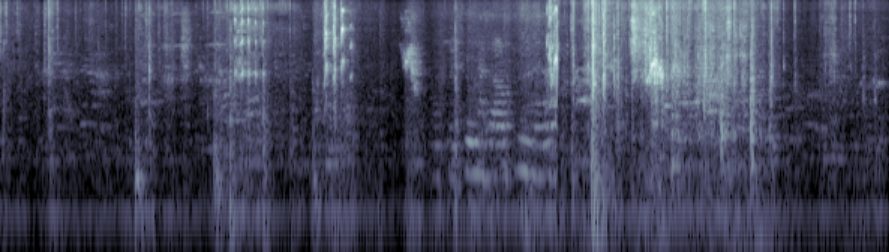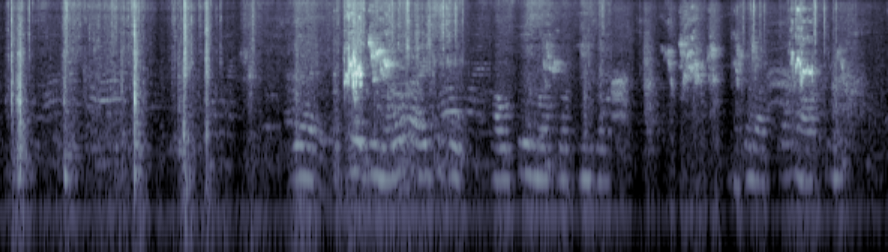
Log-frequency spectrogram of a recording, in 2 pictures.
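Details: Budgerigars, kept with an egg, chatter in scratchy, warbling bursts and clicks over a steady low electrical hum.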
